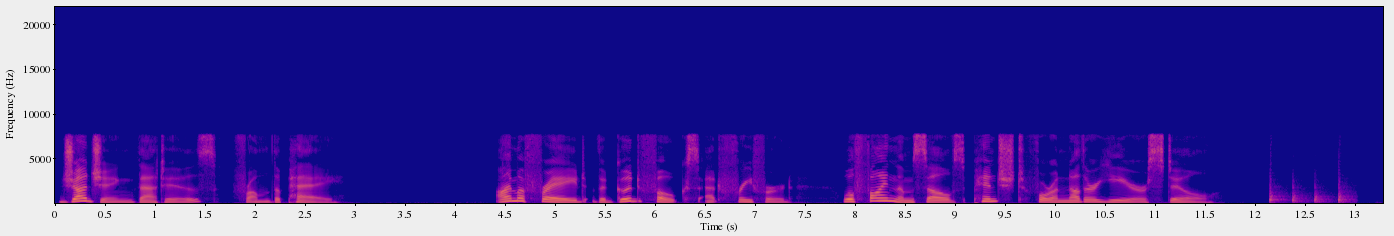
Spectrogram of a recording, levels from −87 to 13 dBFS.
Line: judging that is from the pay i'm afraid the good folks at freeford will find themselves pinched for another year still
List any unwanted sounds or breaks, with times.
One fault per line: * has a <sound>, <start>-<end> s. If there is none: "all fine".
* has a thud, 12.1-13.0 s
